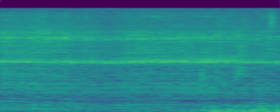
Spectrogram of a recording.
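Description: Faint steady motor running, with a thin high whine throughout and a low rumble that swells near the end.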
